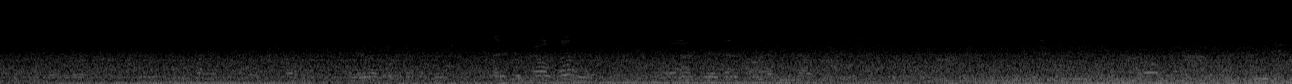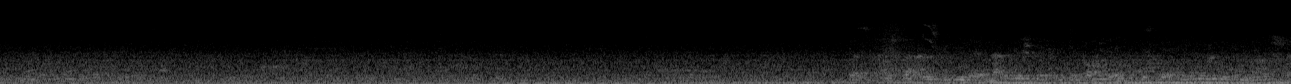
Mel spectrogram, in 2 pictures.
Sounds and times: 0.0s Boat Ride On Spree 25.8s

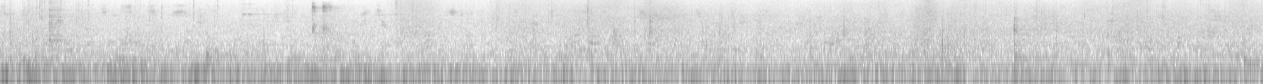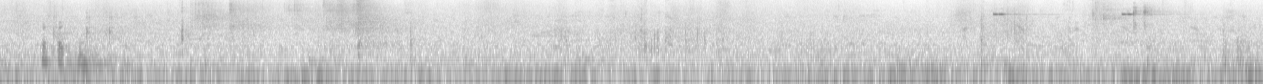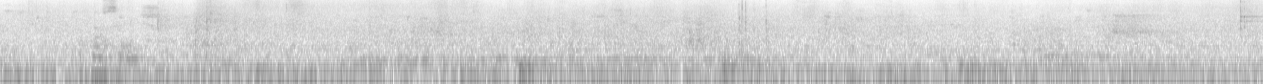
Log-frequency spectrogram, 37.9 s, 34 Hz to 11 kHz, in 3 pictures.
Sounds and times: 0.0s slow walk through rooms with different kind of wooden floors and parquet 23.8s
0.0s aroundgoers and their steps 37.8s
0.5s whisperings 9.0s
24.4s slow walk through rooms with different kind of wooden floors and parquet 37.8s

